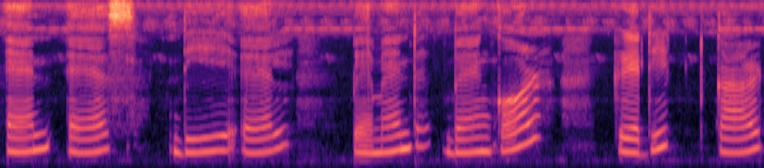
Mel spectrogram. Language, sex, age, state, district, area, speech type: Assamese, female, 30-45, Assam, Jorhat, urban, read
